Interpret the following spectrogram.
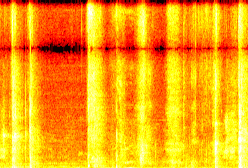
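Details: Sneezing pet dog Bobbie in a small room: a run of short explosive bursts, some single and some paired, spaced unevenly about every half second to second, with soft snorting between them and a steady background hum.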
